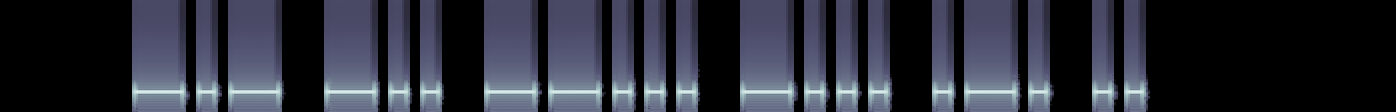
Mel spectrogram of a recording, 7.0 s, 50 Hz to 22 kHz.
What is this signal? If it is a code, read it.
Morse code, heard as a keyed tone, about 15 wpm, 700 Hz. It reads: KD7BRI
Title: USA Call Signs - 6 Characters - Repeated 3x - 15wpm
